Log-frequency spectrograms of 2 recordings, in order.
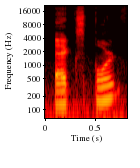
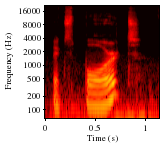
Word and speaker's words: export: And if a verb and a noun have the same spelling, then the noun will have the stress on the front and the verb at the end. Remember, export versus export.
